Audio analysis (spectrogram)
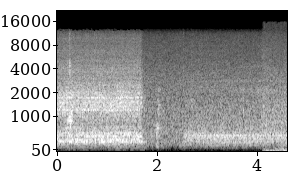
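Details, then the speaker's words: Bosch SHE4AP02UC/06 dishwasher with 500 ml of water in the sump: once about 250 ml is pumped out, the drain pump keeps running with a steady hissing, gurgling, air-sucking sound instead of shutting off. This repeats every time. "notice that as soon as the sump is empty the pump runs continuously"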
